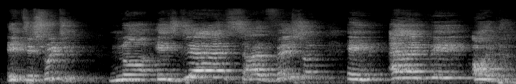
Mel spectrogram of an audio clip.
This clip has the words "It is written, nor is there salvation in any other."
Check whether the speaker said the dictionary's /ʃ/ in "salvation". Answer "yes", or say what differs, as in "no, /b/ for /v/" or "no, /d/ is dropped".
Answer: yes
